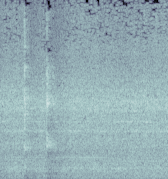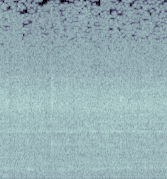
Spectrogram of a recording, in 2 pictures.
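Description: A large engine clanks and hums steadily in a loud echoing room.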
